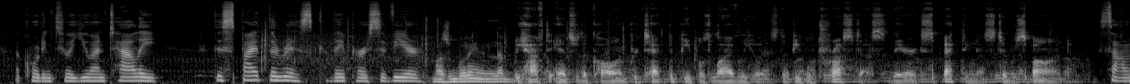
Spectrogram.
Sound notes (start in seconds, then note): 5.4 through translator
